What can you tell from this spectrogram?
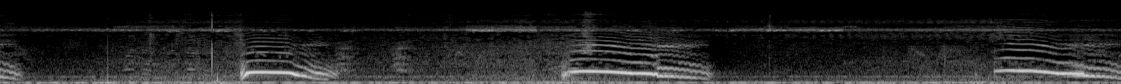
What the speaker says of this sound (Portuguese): ao ouvir esse assobio perturbador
